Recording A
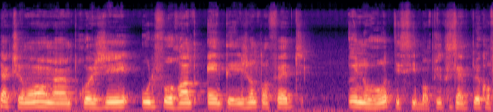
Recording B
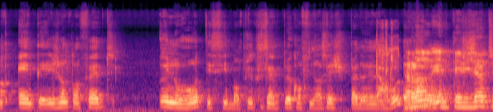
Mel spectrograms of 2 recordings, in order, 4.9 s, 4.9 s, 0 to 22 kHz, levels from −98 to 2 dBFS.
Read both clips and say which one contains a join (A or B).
B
